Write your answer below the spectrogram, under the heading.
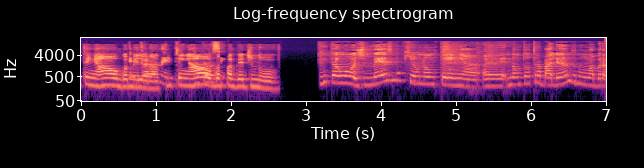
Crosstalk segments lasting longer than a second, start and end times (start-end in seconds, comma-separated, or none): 0.6-2.0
